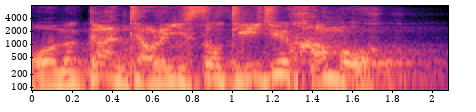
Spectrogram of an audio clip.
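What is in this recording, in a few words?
Speech Destroy Enemy Aircarrier, Chinese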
